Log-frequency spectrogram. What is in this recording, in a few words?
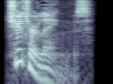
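"chitterlings", English, British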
